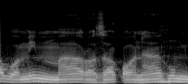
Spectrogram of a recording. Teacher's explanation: وَمِمَّا میں میم مشدد کا غنہ تھا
